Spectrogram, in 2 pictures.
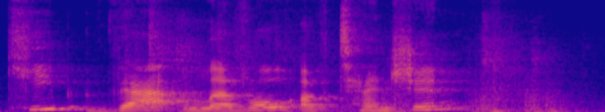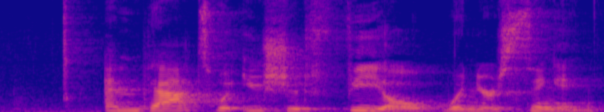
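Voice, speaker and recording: A woman vocal coach explaining breath support and pitch in a clear, upbeat teaching manner, with short sung demonstrations. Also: animated, slow pace, bright, forceful tone, echoey room, slight background noise. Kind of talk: instructional video.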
